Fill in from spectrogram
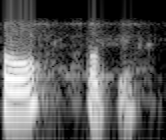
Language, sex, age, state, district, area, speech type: Marathi, female, 18-30, Maharashtra, Akola, urban, conversation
